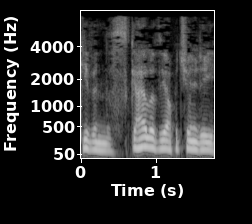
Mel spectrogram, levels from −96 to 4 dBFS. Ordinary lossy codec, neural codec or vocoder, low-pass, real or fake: MP3, 32 kbps; codec, 16 kHz, 16 kbps, FunCodec, trained on Chinese and English, 50 frames a second; 7.2 kHz; fake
